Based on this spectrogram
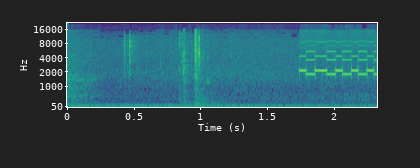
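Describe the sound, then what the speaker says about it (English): A telephone rings in the GTA: Vice City video game, a short electronic trill that starts near the end after a couple of soft clicks over low background hum. "Oh, and a phone call again."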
